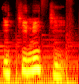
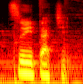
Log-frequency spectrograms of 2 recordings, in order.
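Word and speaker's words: 一日: ini ada sedikit catatan pada dasarnya cara bacanya sama seperti tanggal hanya saja untuk suatu hari itu adalah ichinichi bukan suitachi jadi kalau mau bilang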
